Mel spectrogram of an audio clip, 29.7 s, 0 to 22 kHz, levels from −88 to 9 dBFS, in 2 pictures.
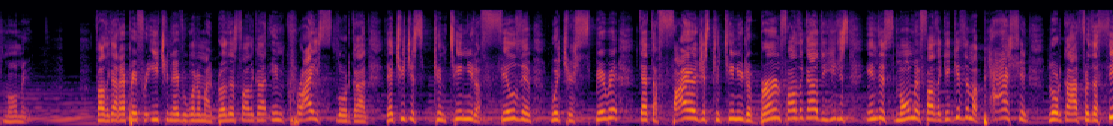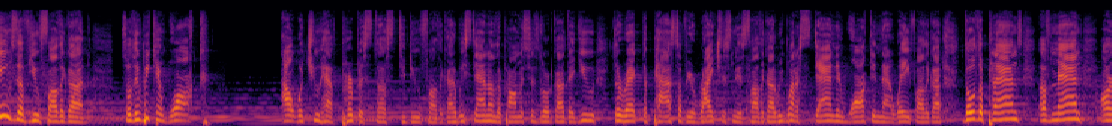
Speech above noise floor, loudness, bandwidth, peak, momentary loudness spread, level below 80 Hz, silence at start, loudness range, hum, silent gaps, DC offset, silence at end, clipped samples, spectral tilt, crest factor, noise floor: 22 dB; -23 LUFS; 16.5 kHz; -2 dBFS; 11 LU; -62 dBFS; 0 s; 8 LU; none; none; under 0.1%; 0 s; under 0.1%; -4.5 dB/octave; 20 dB; -45 dBFS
